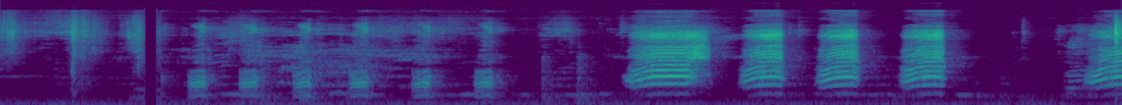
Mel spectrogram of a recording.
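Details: Common myna talking in village dialect, mimicking human speech: a run of short nasal harmonic syllables roughly every half second, then louder, longer drawn-out calls, with a faint background hum.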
